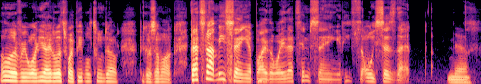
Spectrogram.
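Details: Adult; no speech disorder.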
